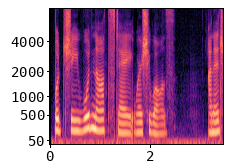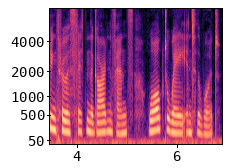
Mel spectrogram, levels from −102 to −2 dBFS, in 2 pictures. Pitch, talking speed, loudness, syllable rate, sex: 185 Hz, 190 wpm, -18 LUFS, 5.0 syllables/s, female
